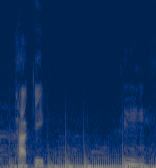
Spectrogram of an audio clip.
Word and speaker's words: Paak: Packy. Pack. Maybe not Packy. I've heard it pronounced pack.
